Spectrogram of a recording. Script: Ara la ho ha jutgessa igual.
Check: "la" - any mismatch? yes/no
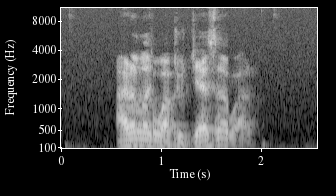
no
